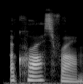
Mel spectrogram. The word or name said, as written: across from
